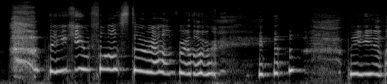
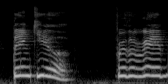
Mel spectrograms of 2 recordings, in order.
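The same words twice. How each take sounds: First: Very high, excited thank-you; excited squeal. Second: Said in the usual way. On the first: Real, not acted. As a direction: squeal your thanks for the raid. Thanking a raider on stream.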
